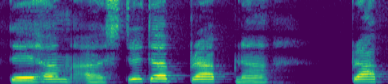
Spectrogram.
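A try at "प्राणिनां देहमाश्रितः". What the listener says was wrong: You missed the word. You missed the word. Praninam deham ashritaha.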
